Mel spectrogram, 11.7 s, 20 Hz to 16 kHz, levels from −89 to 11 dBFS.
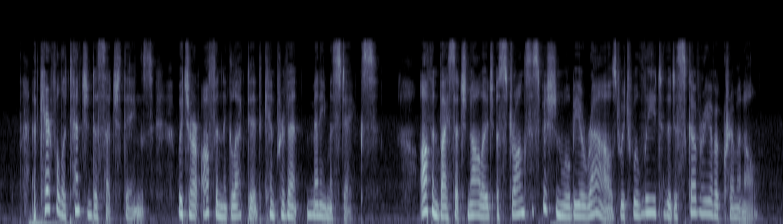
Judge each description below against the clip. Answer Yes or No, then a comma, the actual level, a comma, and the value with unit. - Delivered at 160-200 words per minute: Yes, average, 170 wpm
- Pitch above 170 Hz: Yes, medium, 185 Hz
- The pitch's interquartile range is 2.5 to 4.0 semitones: No, average, 4.6 semitones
